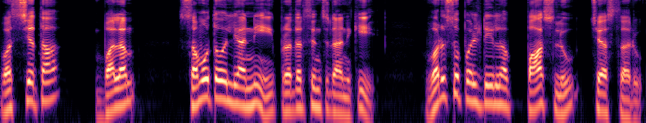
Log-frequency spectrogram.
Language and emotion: Telugu, neutral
